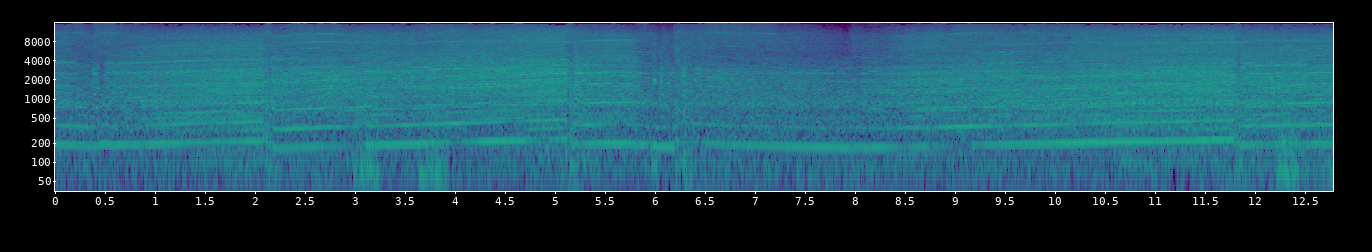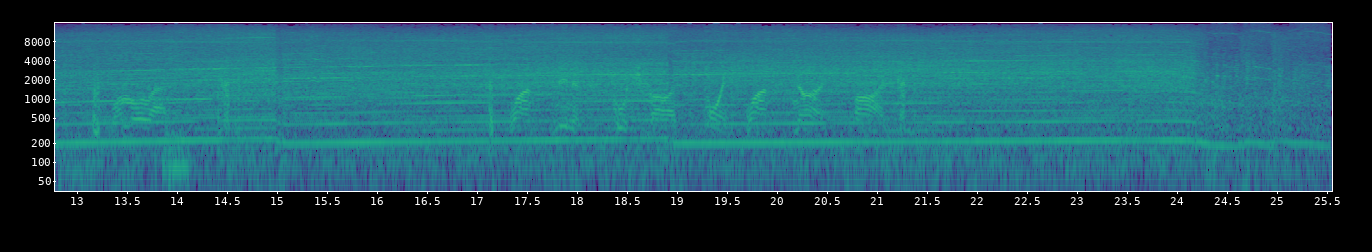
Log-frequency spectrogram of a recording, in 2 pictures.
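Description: A racing car engine drones steadily, its pitch rising and falling as gears change.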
